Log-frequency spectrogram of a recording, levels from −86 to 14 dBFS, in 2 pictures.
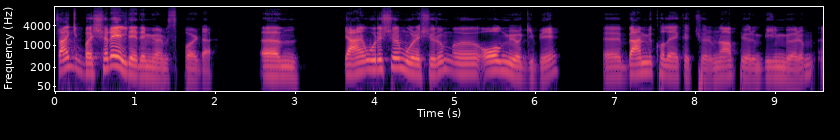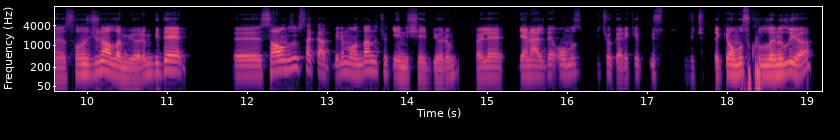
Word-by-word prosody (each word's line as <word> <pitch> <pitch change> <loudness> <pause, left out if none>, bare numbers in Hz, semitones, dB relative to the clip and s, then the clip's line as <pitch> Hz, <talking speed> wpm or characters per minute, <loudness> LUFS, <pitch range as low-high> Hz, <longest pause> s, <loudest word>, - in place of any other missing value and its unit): sanki 175 0 +2
başarı 140 +11 +5
elde 150 -11 +11
edemiyorum 105 -5 -1
sporda. - - -8 0.6
Emm, 110 -2 0 0.6
yani, 145 - +5
uğraşıyorum, 175 +2 +1
uğraşıyorum, 135 +4 -1
ııı, 130 -1 -3
olmuyor 150 -6 +1
gibi, 100 - -6 0.6
eee, 105 +1 -5
ben 130 +2 +5
mi 145 0 -4
kolaya 115 -6 -5
kaçıyorum, 95 0 -12
ne 105 - -5
yapıyorum 95 -4 -6
bilmiyorum. 100 +2 -8
Iıı, 100 0 -7
sonucunu 130 +7 -2
alamıyorum. 115 -2 +1
Bir 140 - -7
de, 160 - +5 0.6
eee, 115 0 -2
sağ 145 +7 +5
omuzum 180 +4 -2
sakat 180 -5 -5
benim, 145 0 -7
ondan 140 +5 -1
da - - -14
çok 135 -4 -12
endişe 105 -1 -5
ediyorum. 95 +7 -9 0.2
Böyle, 105 +1 -2 0.2
genelde 110 +2 +1
omuz, 130 +2 -9 0.2
birçok 125 - -12
hareket - - -8
üst - - -15 0.3
vücuttaki 105 +2 -6
omuz 125 +3 +1
kullanılıyor. 120 +2 +1
125 Hz, 140 wpm, -24 LUFS, 105-145 Hz, 0.6 s, elde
